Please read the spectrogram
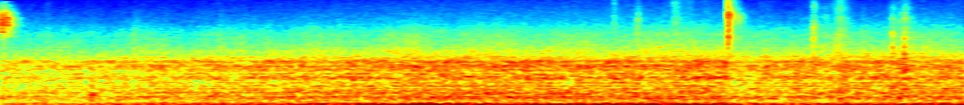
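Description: Steady background hum and hiss in a small room, slowly getting a little louder, with a faint click about five seconds in.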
